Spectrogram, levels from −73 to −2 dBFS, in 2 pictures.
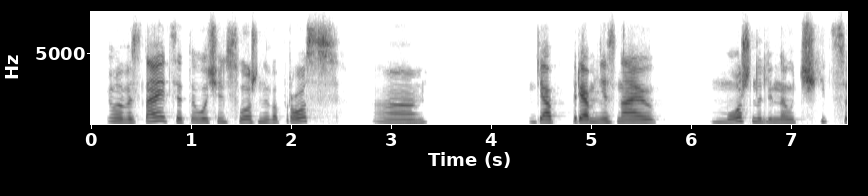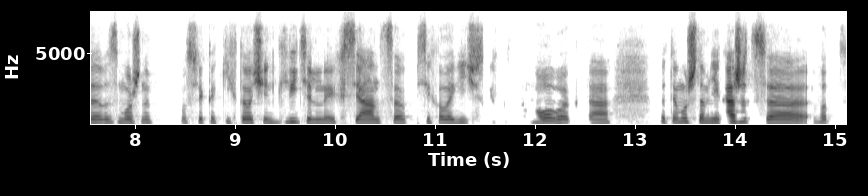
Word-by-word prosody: Э, 240 -2 -4
вы 220 -1 -4
знаете, 255 +3 +3
это 230 0 -10
очень 230 -1 -1
сложный 210 0 -3
вопрос. 230 +5 -2 0.3
А 205 -3 -5 1.1
Я 220 -1 +2 0.2
прям 225 -2 +4
не 220 +1 -2
знаю, 220 -2 +2 0.5
можно 235 +4 -2
ли 225 - -8
научиться, 200 - 0
возможно, 215 0 -1 0.3
после 225 -1 -4
каких-то 220 -1 -5
очень 215 0 +4
длительных 210 - -2
сеансов 105 - +1
психологических 205 -1 -3
установок, 215 +1 -4
да. 200 -1 -2 0.5
Потому 240 -1 -4
что, 235 0 +7
мне 220 -1 -2
кажется, 230 -4 +5
вот - - -9
220 Hz, 115 wpm, -26 LUFS, 205-230 Hz, 1.1 s, что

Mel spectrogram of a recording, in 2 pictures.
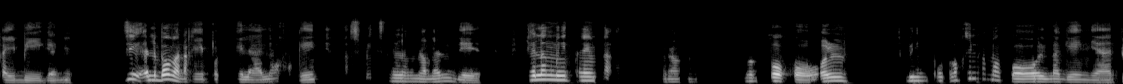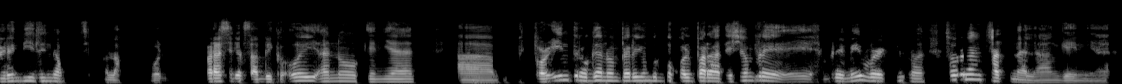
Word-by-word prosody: Kaibigan 95 -2 -7
'yun. - - -32 0.5
Kasi 235 +2 +1
halimbawa, 205 -1 +6
nakipagkilala 120 -2 -7
ko - - -25
ganyan, 115 +3 -9
'tas - - -9
minsan 150 - -15
lang 140 -1 -6
naman 130 +1 -4
din. 105 -5 -3 0.5
Kaya 205 +1 +4
lang 220 - +6
may 205 - +6
time 180 -1 +1
na 155 - -10 0.6
ano 125 - -8 0.7
magko-call, 155 0 +3 0.6
sabihin 170 0 -3
ko - - -24 0.2
okey 275 +8 -11
lang 245 -3 -22
mag 200 -2 -6
call 130 0 +4
na 130 0 -3
ganyan, 105 -3 -5
pero 140 +1 +1
hindi 165 +1 -3
rin 155 0 -5
ako 140 - -3 0.4
pala-call, - - -10 0.4
para 145 +1 +8
sinasabi 130 -3 +1
ko, - - -6
"Uy 175 +1 +3
ano 145 0 -1
ganyan, 125 0 -3 0.5
ah" 100 -1 -2 0.4
for 130 - +5
intro 200 -2 +2
ganon, 175 -2 +3
pero 175 0 +5
yung 175 0 -2
magko-call 160 0 0
parati, 155 -4 +5
syempre 180 0 0
eh, 125 -3 -3
syempre 155 +4 -2
may 185 +5 +3
work 165 -3 +3
ganun, 140 -7 -5 0.2
so 210 - +3
nang-chat 220 -10 +3
nalang, 100 -2 -5
ganyan. 85 -2 -10
145 Hz, 150 wpm, -25 LUFS, 115-175 Hz, 0.7 s, para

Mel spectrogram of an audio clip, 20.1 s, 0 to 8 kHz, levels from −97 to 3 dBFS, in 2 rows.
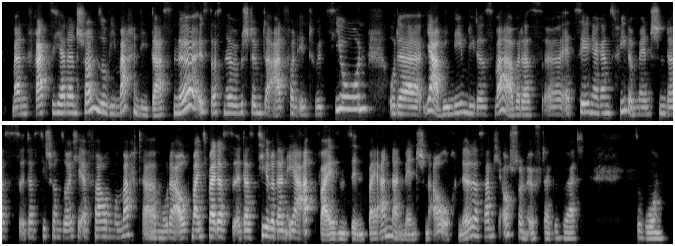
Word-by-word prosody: man 185 +1 +1
fragt 210 - +7
sich 215 - -9
ja 210 0 +2
dann 210 0 -1
schon 250 +8 +1
so: 220 -2 -3
„Wie 190 -1 -9
machen 200 +1 +2
die 160 -1 -11
das“, 150 -1 +1
ne? 365 - +4
Ist 240 -2 -5
das 215 +2 -5
'ne 205 -1 -3
bestimmte 205 -2 -4
Art 180 0 +2
von 190 0 -6
Intuition 305 - -3 0.3
oder 190 -2 +2
ja, 280 - +9
wie 175 - -1
nehmen 210 +5 -6
die 195 -1 -8
das 180 0 -8
wahr? - - +3
Aber 170 -1 -1
das, 165 0 -4
äh, 180 0 -7
erzählen 220 +4 -2
ja 205 - -3
ganz 205 +1 -6
viele 255 -7 -5
Menschen, 180 +2 -6
dass 180 0 -4 0.2
dass 185 0 -8
sie 195 - -11
schon 190 -2 -9
solche 180 +1 -6
Erfahrungen 190 0 -4
gemacht 180 0 -2
haben 165 - -2
oder 165 +1 +2
auch 170 +1 -2
manchmal, 180 +1 +7
dass 190 0 +3
äh, - - -1
dass 175 0 +1
Tiere 200 0 +1
dann 175 -1 +2
eher - - +3
abweisend 135 0 +3
sind 130 -2 -6
bei 140 +1 +1
anderen 210 -2 0
Menschen 130 +1 -4
auch, - - -3
ne? - - 0
Das 210 -2 -1
habe 195 0 -2
ich 200 - -15
auch - - -3
schon 170 -6 -8
öfter 140 +1 -6
gehört 145 0 -8 0.8
so. 150 -2 -5
185 Hz, 195 wpm, -23 LUFS, 175-205 Hz, 0.8 s, ja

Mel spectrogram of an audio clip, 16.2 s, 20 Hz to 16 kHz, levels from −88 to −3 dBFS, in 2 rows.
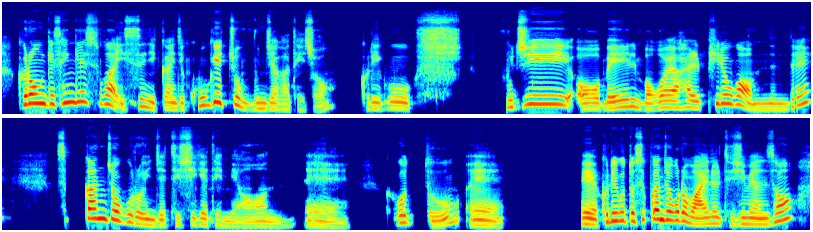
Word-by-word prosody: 그런 280 +2 +7
게 270 - 0
생길 315 +4 +3
수가 260 -4 +1
있으니까 160 -6 -5
인제 145 -1 -4
그게 235 +7 +2
좀 220 - -3
문제가 145 -2 -5
되죠. 115 - -9 0.2
그리고 155 0 -5 0.9
굳이 260 +6 +2
어 145 +1 0
매일 185 +6 -1
먹어야 165 +5 +1
할 175 0 -1
필요가 275 -3 +3
없는데 140 - -4 0.5
습관적으로 275 - +3
인제 135 -2 -3
드시게 150 +2 -5
되면 115 -4 -8 0.2
네 110 -6 -7 0.4
그것도 170 - -4
예. 125 -6 -2 0.8
예 155 -3 +4
그리고 240 - +3
또 240 - +2
습관적으로 265 -2 +5
와인을 165 +1 +3
드시면서 160 - 0
165 Hz, 270 characters per minute, -22 LUFS, -, 0.9 s, 그런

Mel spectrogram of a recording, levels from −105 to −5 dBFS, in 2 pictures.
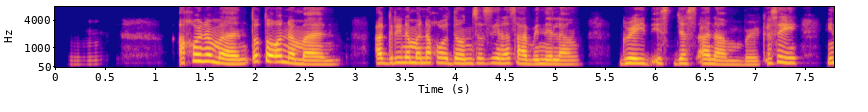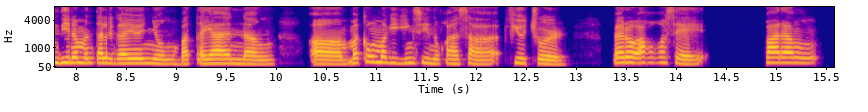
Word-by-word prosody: Mm, 175 0 -30 0.9
ako 340 - +1
naman 240 -11 +5
totoo 305 0 +5
naman, 185 -7 0 0.3
agree 240 +2 0
naman 255 -1 +1
ako 250 -1 0
do'n 225 -1 0
sa 235 - -3
sinasabi 225 -3 -1
nilang, 190 -2 -3 0.4
grade 225 -1 +2
is 225 - -2
just 220 0 -1
a 215 - +2
number. 175 -3 -4
Kasi 245 +1 -1 0.3
hindi 255 +1 +1
naman 245 -1 +2
talaga 230 -2 +2
yun 230 0 +1
yung 205 -2 -1
batayan 215 +2 +1
ng, 195 -1 -1 0.4
uhm, 195 0 +3
kung 290 -1 -1
magiging 250 -3 -2
sino 230 -4 -4
ka 210 -1 -2
sa, 195 - -2
future. 205 -7 -2 0.5
Pero 260 +1 +4
ako 260 0 -1
kasi, 205 -7 -2 0.6
parang, 255 -1 +1
225 Hz, 140 wpm, -19 LUFS, 200-250 Hz, 0.9 s, naman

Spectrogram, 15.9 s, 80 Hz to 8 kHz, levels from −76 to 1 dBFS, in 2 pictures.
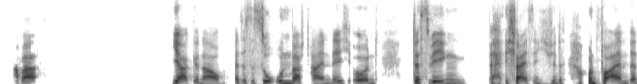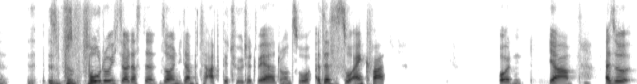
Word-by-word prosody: aber 200 -1 +4 1.7
Ja, 200 - +6
genau. 170 -5 -2
Also 180 +1 -5
es 190 - -10
ist 200 - -10
so 210 -2 +3
unwahrscheinlich 205 -2 -2
und 175 +1 0 0.5
deswegen, 185 -1 +1 0.3
äh, 190 - -1
ich 190 - 0
weiß 175 -3 +5
nicht 185 -2 -12
ich 170 - -13
finde 190 -1 -7
das - - -8
und 195 0 +3
vor - - +6
allem 200 +2 +2
dann, 185 -1 -4 0.2
w - - -15 0.2
w 170 -2 -2
wodurch 220 +3 +5
soll 195 -2 +3
das 200 0 -2
denn 190 -2 -4
sollen 185 0 0
die 190 - -13
dann 185 -1 +1
bitte 185 0 -7
abgetötet 165 -2 -4
werden 160 +2 +1
und 160 0 -9
so? 135 - -3
Also, 180 +2 +2
das 180 -1 -1
ist 180 - -9
so 185 - +2
ein 185 - +3
Quatsch. 190 +2 +3 1.4
Und 185 -3 +2 0.3
ja, 170 0 +4 0.4
also 200 +1 +4
185 Hz, 165 wpm, -25 LUFS, 175-195 Hz, 1.7 s, Ja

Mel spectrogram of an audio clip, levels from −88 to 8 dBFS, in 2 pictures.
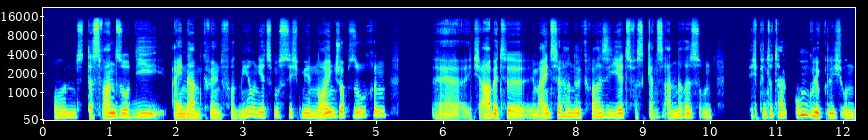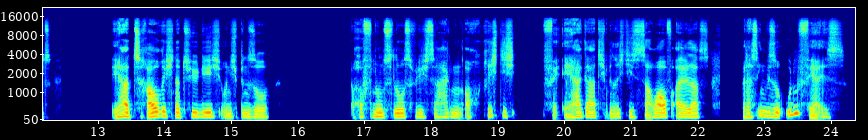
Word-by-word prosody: Und 125 +1 -2
das 110 -2 +2
waren 130 +3 +6
so 125 -1 +3
die 130 - -2
Einnahmequellen 100 -5 +1
von 90 0 -8
mir. 130 +9 -1
Und 145 - -1
jetzt 140 -1 -1
musste 145 -2 -2
ich 135 - -8
mir 130 -1 +2
'n 120 - -3
neuen 130 +6 +4
Job 145 -1 0
suchen. 160 +3 -2 0.7
Äh, 65 - -3
ich - - -6
arbeite 110 -2 +2
im 105 -5 -4
Einzelhandel 130 +3 +2
quasi 125 0 -1
jetzt, 125 +2 +1
was 120 - -6
ganz 105 +4 -5
anderes. 125 +2 -1
Und 115 -2 -8 0.5
ich - - -9
bin 145 - -1
total 145 0 0
unglücklich 140 -7 +4
und, 115 -1 -4 0.9
ja, 135 +3 +5
traurig 145 +6 +5
natürlich 140 0 +1
und 110 - -4
ich 115 - -8
bin 120 -1 -3
so 110 0 -3 1.2
hoffnungslos, 135 -2 0
würde 125 -1 -3
ich 125 - -4
sagen, 120 -1 -5
auch 110 - -7
richtig 155 -1 -5 0.4
verärgert. 140 +6 -1
Ich - - -11
bin 115 - -5
richtig 120 -1 -6
sauer 135 +2 +2
auf 135 +1 +3
all 125 0 +3
das, 130 0 -1 0.5
weil 110 - -4
das 125 +1 -1
irgendwie 155 -2 -1
so 140 0 +3
unfair 190 - +1
ist. 130 - -9
125 Hz, 150 wpm, -24 LUFS, 120-140 Hz, 1.2 s, waren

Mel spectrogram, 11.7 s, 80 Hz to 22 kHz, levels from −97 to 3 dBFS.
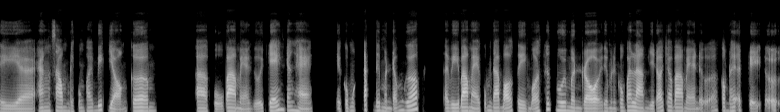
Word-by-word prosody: Thì, 105 -1 -2
ờ, 100 0 +1
ăn 125 +2 -2
xong 130 0 +1
thì 110 - -7
cũng 120 +2 -10
phải 125 0 -4
biết 160 +4 -3
dọn 105 -2 0
cơm, 130 0 +2 0.6
ờ, 115 -1 +2
phụ 100 -1 -3
ba 125 -1 +7
mẹ 100 -3 -4
rửa 100 +2 -5
chén 140 +6 +3
chẳng 145 0 -3
hạn, 100 -5 0 0.4
thì 110 - -5
cũng 120 +3 -6
một 140 - -7
cách 170 - +3
để 145 -1 -4
mình 115 -4 -6
đóng 140 +8 -4
góp, 165 +7 +4 0.3
tại 115 - -3
vì 120 0 0
ba 130 +1 +7
mẹ 110 -4 0
cũng 135 +4 -9
đã 120 -1 +3
bỏ 120 +1 +4
tiền, 110 -4 -2
bỏ 105 +4 +1
sức 190 0 -4
nuôi 145 -1 +2
mình 125 -4 -2
rồi 110 0 +5
thì 120 - -5
mình 110 -1 -8
cũng 130 - -5
phải 140 0 +1
làm 120 -4 +3
gì 105 - -5
đó 120 - +2
cho 145 0 -3
ba 125 -1 +4
mẹ 100 -3 -3
nữa, 105 - -7
không 140 -2 -2
thể 130 +2 -1
ích - - -4
kỷ 430 0 -2
được, 480 -2 -2
120 Hz, 280 wpm, -27 LUFS, 110-135 Hz, 0.6 s, ba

